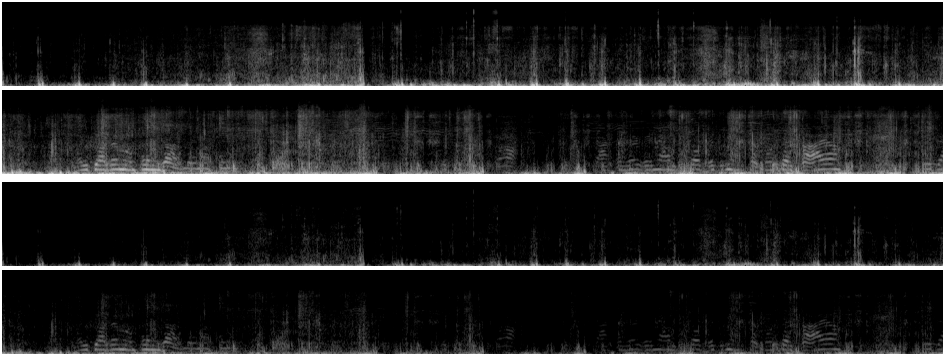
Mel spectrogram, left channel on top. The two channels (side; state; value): right; quieter; 13.7 dB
